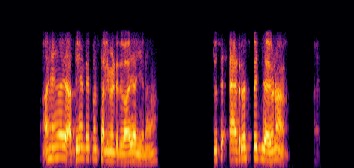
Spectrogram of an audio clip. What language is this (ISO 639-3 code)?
doi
